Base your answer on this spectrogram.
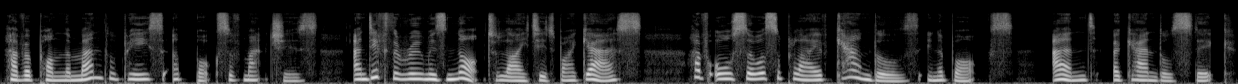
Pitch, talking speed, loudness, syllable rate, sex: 210 Hz, 145 wpm, -18 LUFS, 3.8 syllables/s, female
